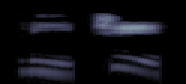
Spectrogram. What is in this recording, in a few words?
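"理智", Mandarin Chinese; chinese flashcards; hsk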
